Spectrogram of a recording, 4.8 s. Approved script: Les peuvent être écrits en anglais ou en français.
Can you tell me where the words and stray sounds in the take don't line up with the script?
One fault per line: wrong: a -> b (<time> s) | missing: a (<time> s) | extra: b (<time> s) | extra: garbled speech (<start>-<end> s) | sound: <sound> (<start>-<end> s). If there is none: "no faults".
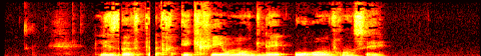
sound: dropout (1.5-1.5 s)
